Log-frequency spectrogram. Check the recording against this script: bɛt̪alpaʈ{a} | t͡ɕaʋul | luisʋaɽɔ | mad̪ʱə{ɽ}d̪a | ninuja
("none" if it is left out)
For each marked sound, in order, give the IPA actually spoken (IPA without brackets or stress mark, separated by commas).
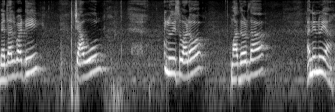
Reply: i, ɾ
